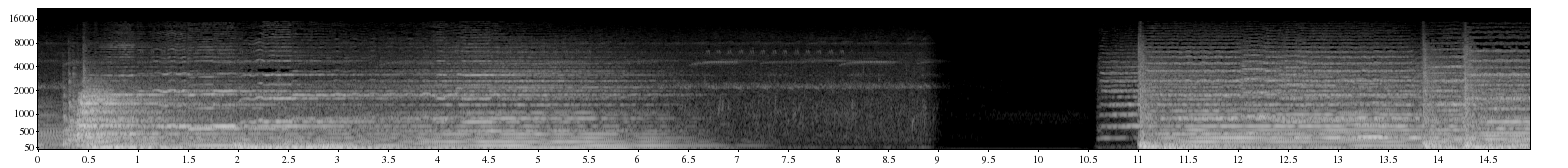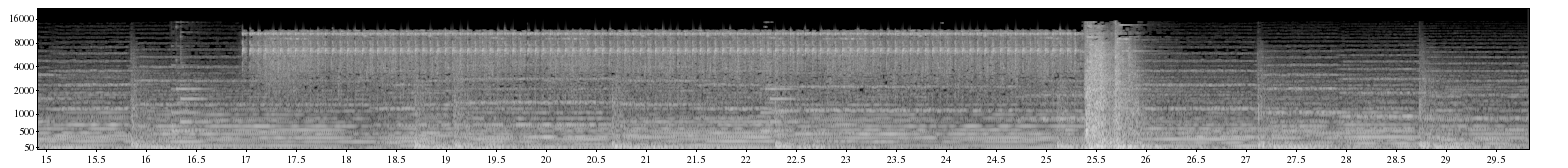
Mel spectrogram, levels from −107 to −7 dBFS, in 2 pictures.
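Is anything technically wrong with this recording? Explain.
No, nothing is technically wrong with this audio.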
